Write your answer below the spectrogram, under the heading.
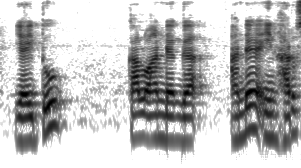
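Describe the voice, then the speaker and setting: This man's voice sits at a medium pitch, moving at a moderate tempo with ordinary pitch variation. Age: 30s. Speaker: financial literacy educator. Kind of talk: online seminar talk. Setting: live online session with chat. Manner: casual, conversational.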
